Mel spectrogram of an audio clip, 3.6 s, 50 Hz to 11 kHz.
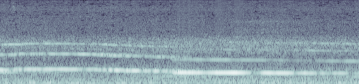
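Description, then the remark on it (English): A fire truck siren wails in one long, sustained tone that slowly drifts lower in pitch over a low rumbling background, with no one talking. “So one YouTube user, Dustin Olson, posted a video in 2016 titled, Wolf Howls at a Fire Truck Siren!”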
